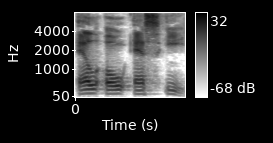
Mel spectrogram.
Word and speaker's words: lose: losing something right now, L-O-S-E, to lose something. But loose, and listen carefully to the difference in these pronunciations. Lose, it's like L-O-Z or L-U-Z or something. Lose versus loose.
